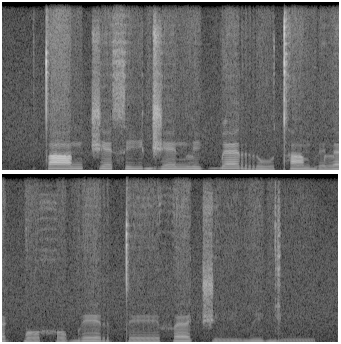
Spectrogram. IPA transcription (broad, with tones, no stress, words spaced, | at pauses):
taː˦n t͡ʃe˦siː˦d͡ʒeː˦nli˦ ɡ͡bɛ˦ ruː˨tʰã˦bɪ˨lɛ˦ k͡po˨ho˨beː˦r teː˨fɛ˦t͡ʃiː˨ βi˦ɡiː˨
